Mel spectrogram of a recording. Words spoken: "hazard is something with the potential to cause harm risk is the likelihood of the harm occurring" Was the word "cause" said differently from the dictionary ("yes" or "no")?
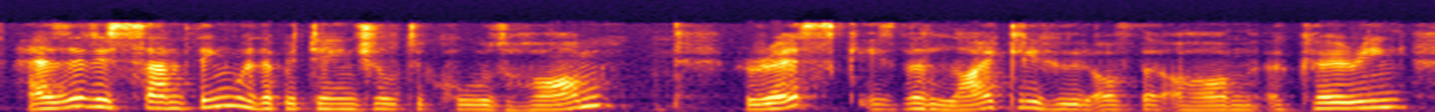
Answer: no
